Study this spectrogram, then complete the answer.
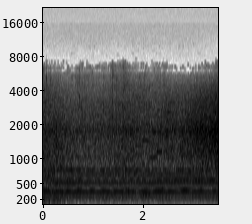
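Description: A man splashes through the water.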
